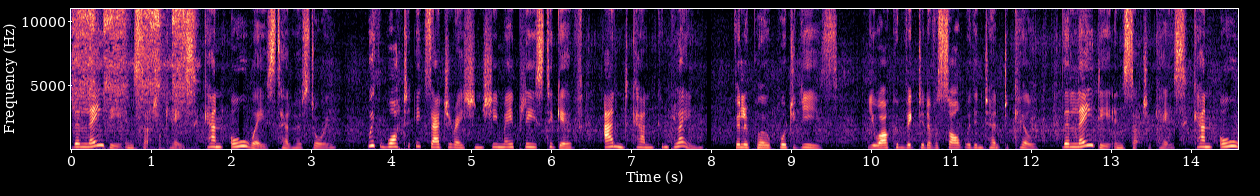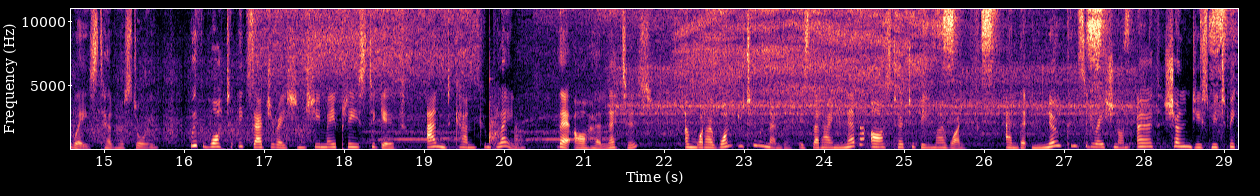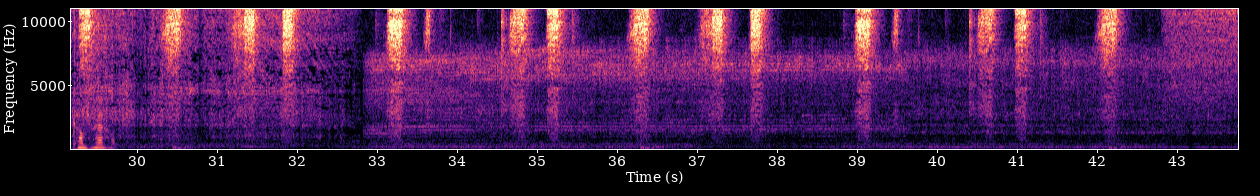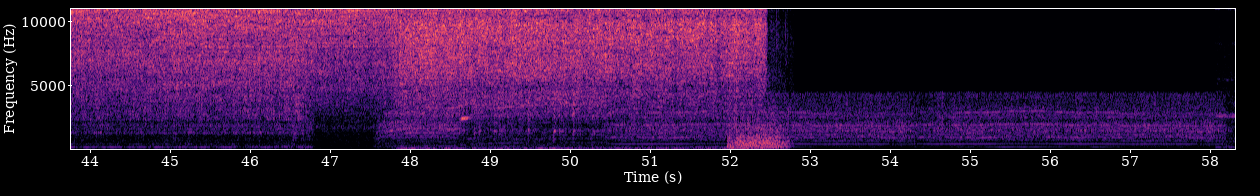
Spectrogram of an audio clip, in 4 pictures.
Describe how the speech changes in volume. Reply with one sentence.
The loudness of the speech stays about the same.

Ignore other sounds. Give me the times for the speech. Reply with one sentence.
You can hear the speech from 0.0 to 29.8 s.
